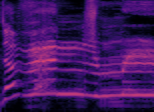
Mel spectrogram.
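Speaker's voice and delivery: very high, loud monster cry of pain. Voicing a creature as it dies: monster howling in pain. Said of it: "howls in pain and says".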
